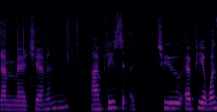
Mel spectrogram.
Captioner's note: speaking french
